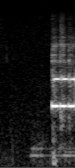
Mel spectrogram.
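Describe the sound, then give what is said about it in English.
A phone suddenly starts ringing after a quiet moment, a bright electronic trilling tone that comes in loud and keeps going. “Oh, my phone.”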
